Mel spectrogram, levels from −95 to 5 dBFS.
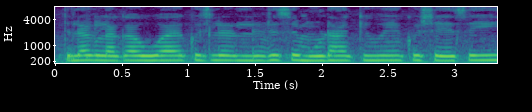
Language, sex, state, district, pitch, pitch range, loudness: Hindi, female, Jharkhand, Sahebganj, 240 Hz, 235-245 Hz, -22 LUFS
